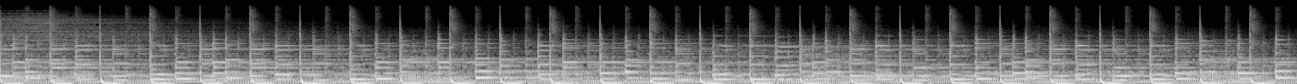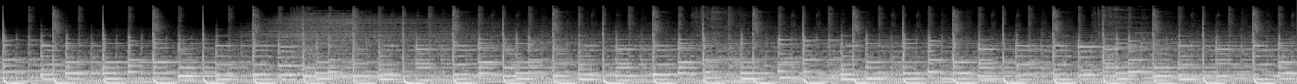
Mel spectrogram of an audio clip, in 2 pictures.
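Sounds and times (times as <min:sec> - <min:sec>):
technology electronic music loop: 0:00.0 - 0:25.9.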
